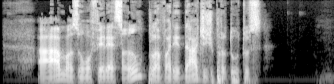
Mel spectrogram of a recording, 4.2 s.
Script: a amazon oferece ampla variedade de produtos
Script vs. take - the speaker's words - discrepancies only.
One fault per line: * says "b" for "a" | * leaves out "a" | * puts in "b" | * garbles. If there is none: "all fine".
all fine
